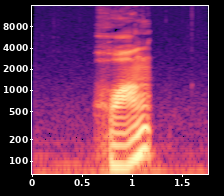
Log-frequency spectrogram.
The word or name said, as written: huang2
